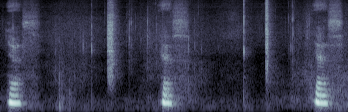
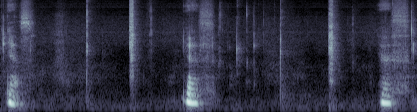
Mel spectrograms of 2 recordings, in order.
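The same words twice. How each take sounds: The two takes are said the same way.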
